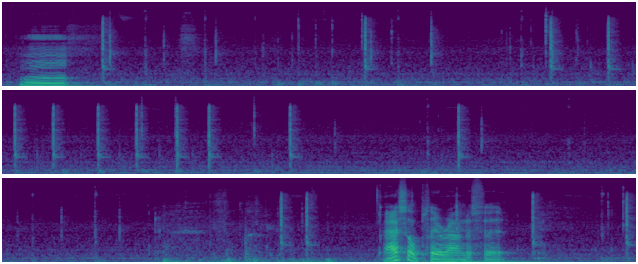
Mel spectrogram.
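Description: Soft menu clicks tick in quick succession.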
